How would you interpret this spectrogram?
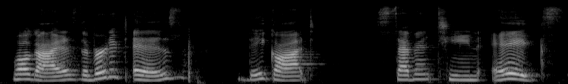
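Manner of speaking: loud, slowed announcement of the news; proud dramatic reveal to the camera; excited reveal. Real, not acted. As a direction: build it up, then land seventeen eggs. Big news reveal to viewers.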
